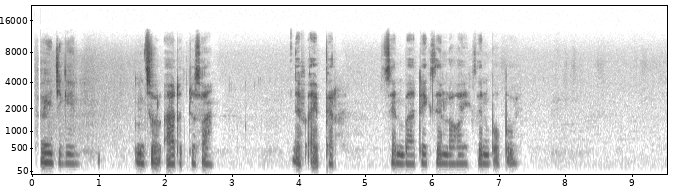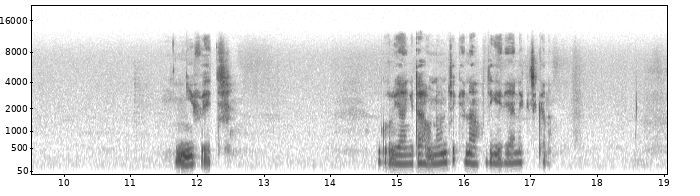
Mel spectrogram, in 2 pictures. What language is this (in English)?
Wolof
